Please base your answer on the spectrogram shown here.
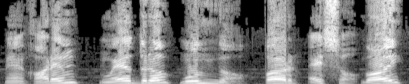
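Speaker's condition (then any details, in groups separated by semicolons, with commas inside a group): Down syndrome; congenital, severe congenital heart disease, several heart surgeries in first year and a half, early stimulation; adult, 23 years old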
